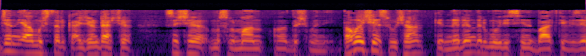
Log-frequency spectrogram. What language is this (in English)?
Urdu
